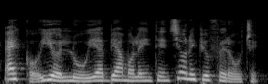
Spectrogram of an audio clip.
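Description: A woman reading the part of a jovial, charming middle-aged nobleman, hearty and hurried. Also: on the low side, lively intonation, dark tone.

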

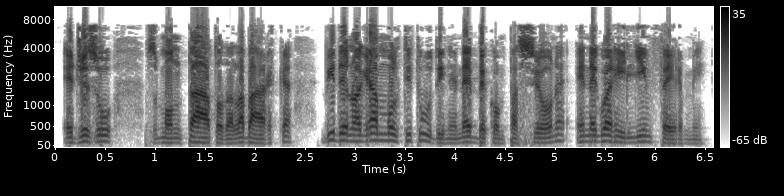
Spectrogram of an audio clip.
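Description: A man reading scripture aloud in a measured, even recitation. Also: medium pitch, dry recording. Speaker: scripture reader.

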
